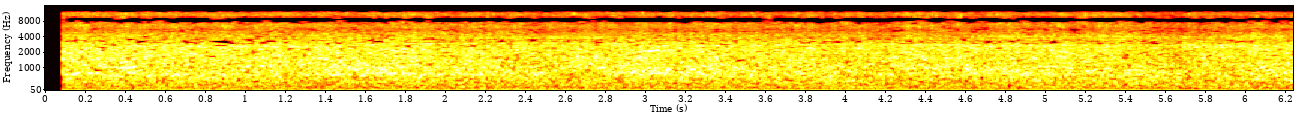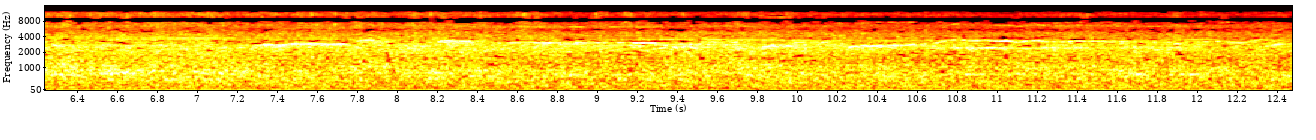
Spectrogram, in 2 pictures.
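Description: A huge crowd roars and chants loudly outdoors.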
